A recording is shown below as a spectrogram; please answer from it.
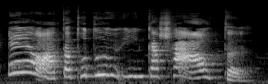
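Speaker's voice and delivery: high, loud acted comeback; insistent retort. Acted retort of accusing patient.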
